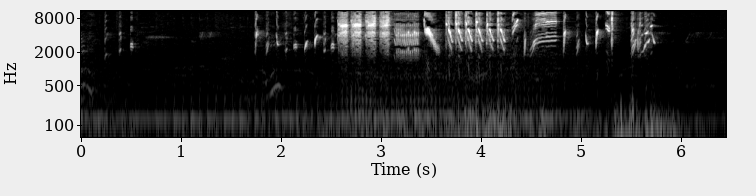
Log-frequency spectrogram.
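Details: European goldfinch from the wild, starting with sparse soft chirps, then a sustained fast sequence of high, tinkling, twittering notes mixed with buzzy trills, over a low constant hum.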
